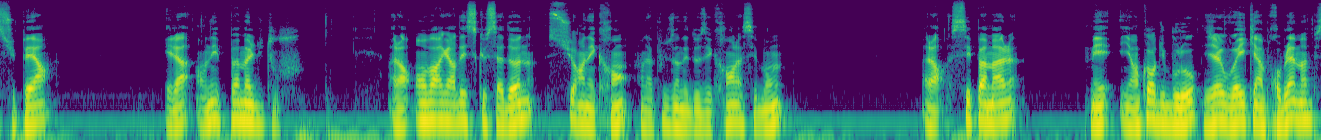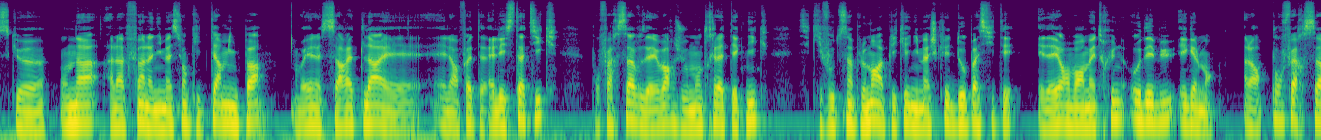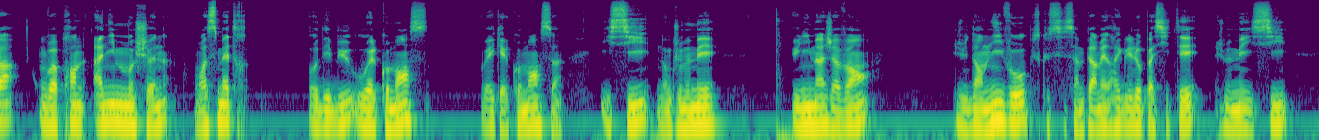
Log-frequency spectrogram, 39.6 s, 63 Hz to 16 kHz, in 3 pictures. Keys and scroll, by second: 1.4 space, 3.2 space, 7.9 space, 9.1 space, 11.3 space, 12.2 space, 17.3 space, 25.4 space, 33.9 Right.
